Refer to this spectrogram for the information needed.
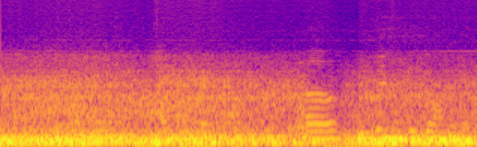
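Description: road traffic noise

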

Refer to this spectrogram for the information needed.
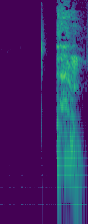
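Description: coughing

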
